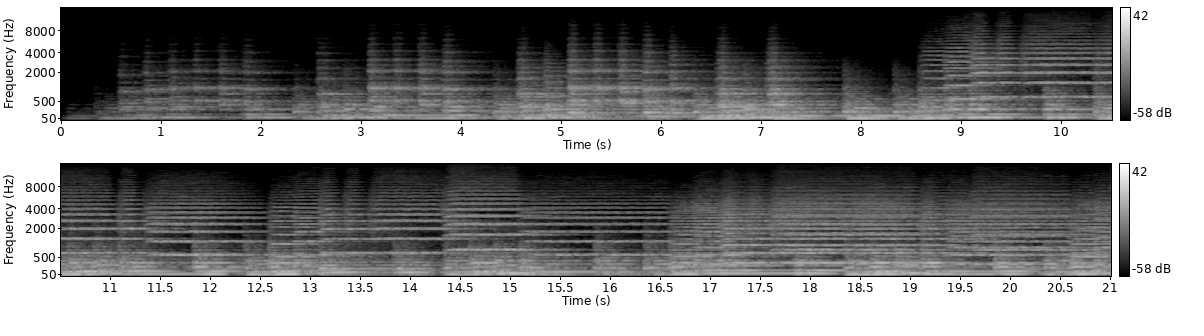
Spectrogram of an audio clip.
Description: for String Orchestra

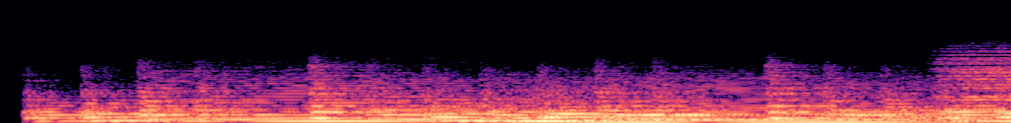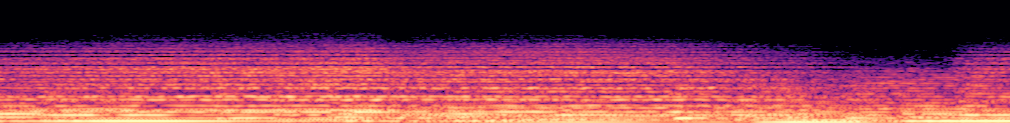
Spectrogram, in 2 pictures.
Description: for Strings

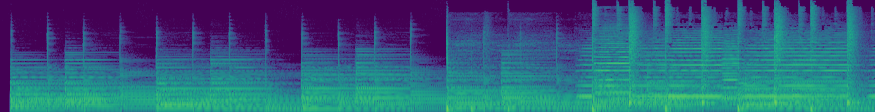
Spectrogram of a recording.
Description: SIMPLY JAZZ

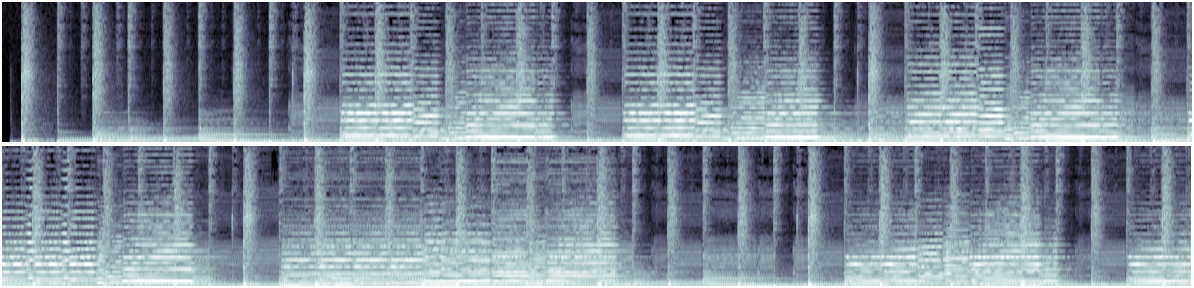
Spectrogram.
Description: PIGEON BLUES for Jazz Band

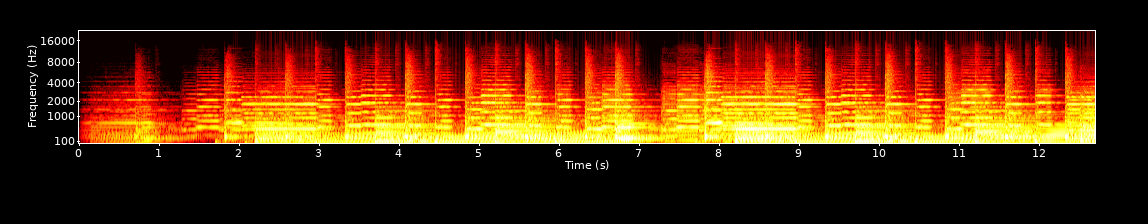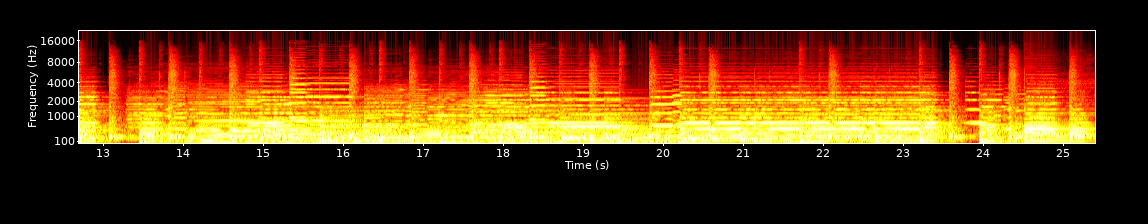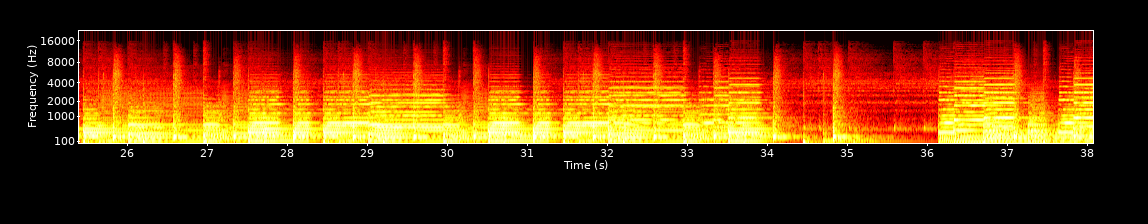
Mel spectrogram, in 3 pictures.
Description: Jazz Band

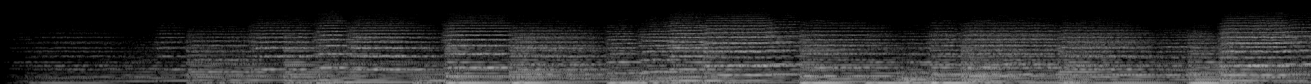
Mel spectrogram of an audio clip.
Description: string orch piano accomp

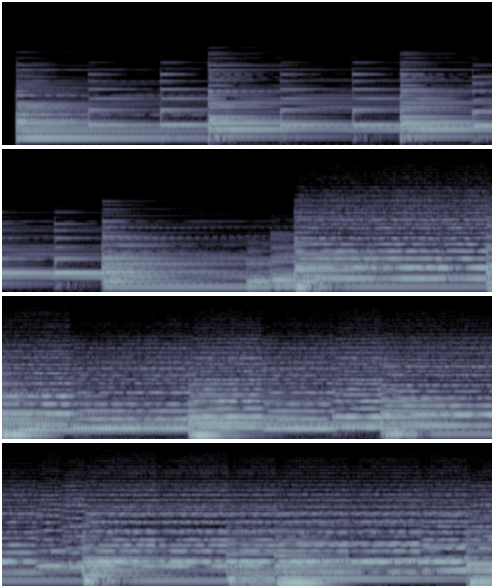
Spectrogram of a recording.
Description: for String orch or Quintet piano accomp

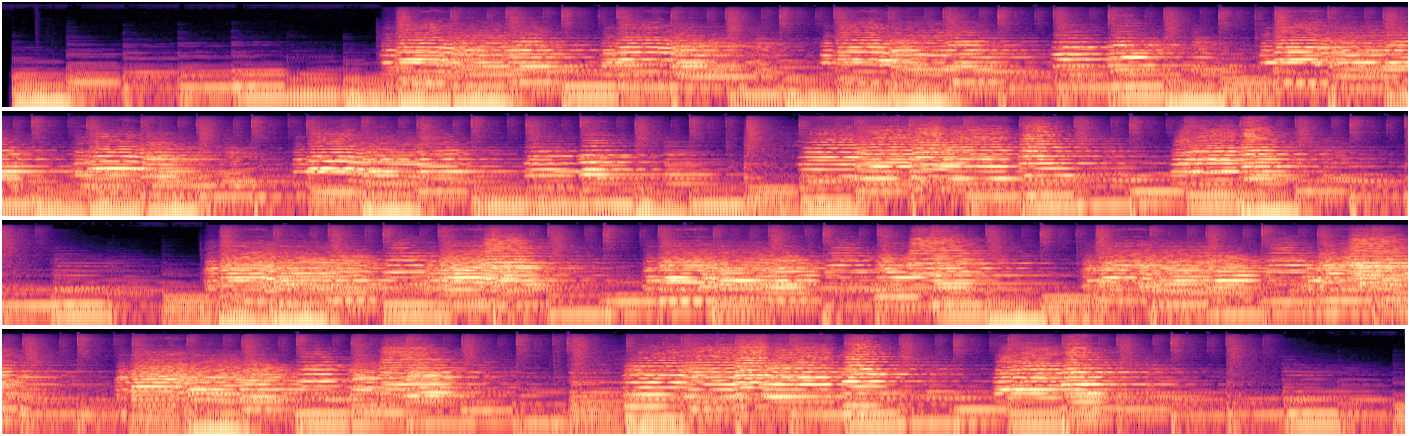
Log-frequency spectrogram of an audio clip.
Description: BLUES for Jazz Ensemble

